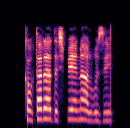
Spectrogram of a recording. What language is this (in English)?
Pashto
